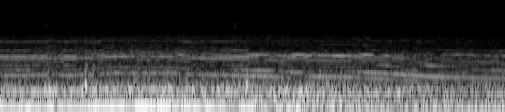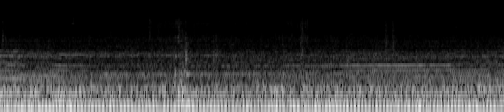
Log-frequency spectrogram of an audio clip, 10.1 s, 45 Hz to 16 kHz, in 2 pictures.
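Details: 2007 Dodge Caliber, 70k miles, CVT: a moaning whine rises and falls in pitch with speed over the engine drone when accelerating and decelerating, only at low speed; the transmission shows no slipping, cause not yet pinned down.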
